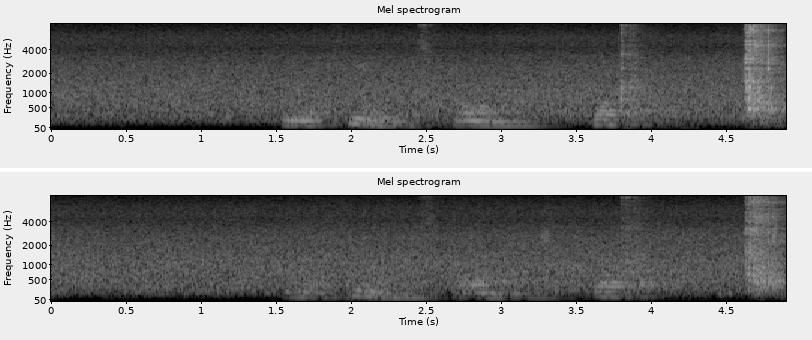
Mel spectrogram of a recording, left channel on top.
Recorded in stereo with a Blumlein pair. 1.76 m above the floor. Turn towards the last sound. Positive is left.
turn(degrees=65)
